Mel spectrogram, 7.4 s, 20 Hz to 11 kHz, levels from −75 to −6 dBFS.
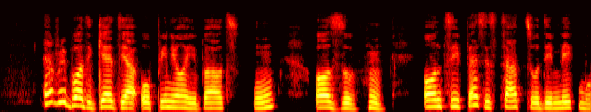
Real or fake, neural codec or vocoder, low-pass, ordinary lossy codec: real; none; 7.2 kHz; AAC, 32 kbps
